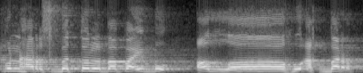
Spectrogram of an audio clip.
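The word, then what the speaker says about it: الله أكبر: harus betul Bapak Ibu Allahu akbar pakai Alif pakai Hamzah jangan jadi wau Allahu akbar ah salah ya maka anak-anak kita nih kita Ajari kita perhatikan kita awasi Bacanya apa Allahu Akbar Akbar jangan wakbar dan juga bnya jangan panjang nantiaja panjang salah Allahu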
